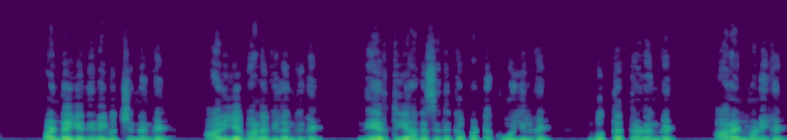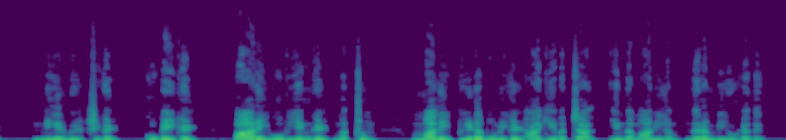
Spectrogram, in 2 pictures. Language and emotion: Tamil, neutral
